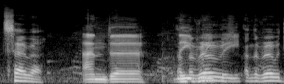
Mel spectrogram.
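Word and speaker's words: Teror: a town called Terror as in English it's pronounced Terror and uh and the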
